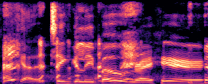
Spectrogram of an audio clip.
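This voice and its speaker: A woman's voice: lowish voice, a little slow, crowd noise. A woman playing a tabletop game, chatting casually with the group as one of the players.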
